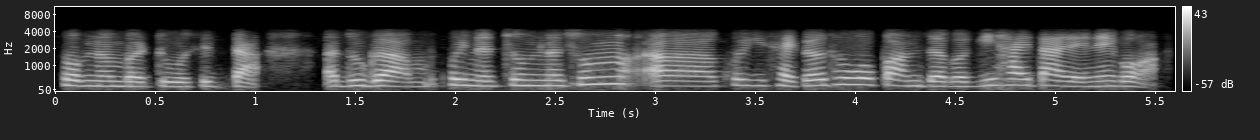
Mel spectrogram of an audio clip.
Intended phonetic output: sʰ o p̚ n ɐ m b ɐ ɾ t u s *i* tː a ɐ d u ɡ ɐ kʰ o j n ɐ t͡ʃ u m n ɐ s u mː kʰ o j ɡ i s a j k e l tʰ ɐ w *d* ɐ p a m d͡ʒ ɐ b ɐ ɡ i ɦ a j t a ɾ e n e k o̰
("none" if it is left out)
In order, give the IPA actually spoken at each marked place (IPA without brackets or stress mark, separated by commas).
i, b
